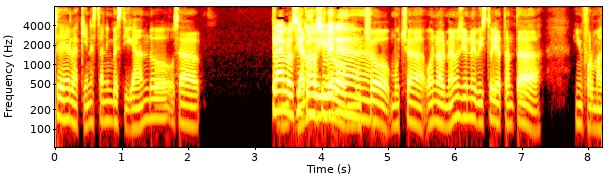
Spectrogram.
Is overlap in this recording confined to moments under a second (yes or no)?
no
